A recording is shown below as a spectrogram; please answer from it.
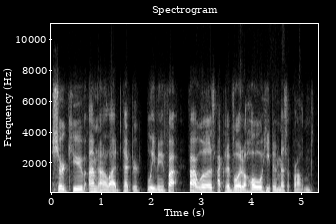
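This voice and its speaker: A man's voice: medium pitch, fast, creaky, lightly acted. A man voicing a stern but fair female farm pony who speaks with folksy country phrasing, on a dull lo-fi mic.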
